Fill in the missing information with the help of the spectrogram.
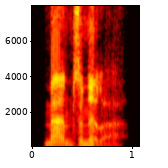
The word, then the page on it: manzanilla: British English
